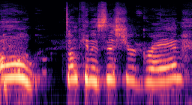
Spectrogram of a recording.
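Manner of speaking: thrilled, loud, pitched very high. Retelling a character's line: imitating someone excited. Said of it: "she's all excited".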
